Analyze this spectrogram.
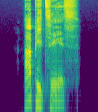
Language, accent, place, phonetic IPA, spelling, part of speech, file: German, Germany, Berlin, [ˈaːpit͡seːs], Apizes, noun, De-Apizes.ogg
- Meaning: plural of Apex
